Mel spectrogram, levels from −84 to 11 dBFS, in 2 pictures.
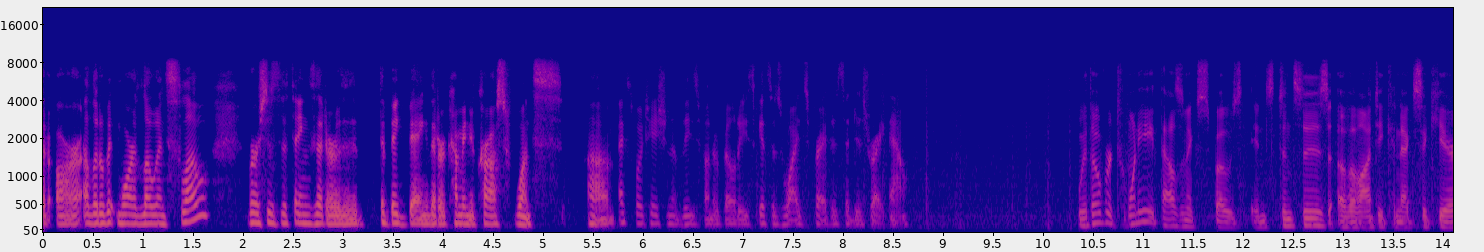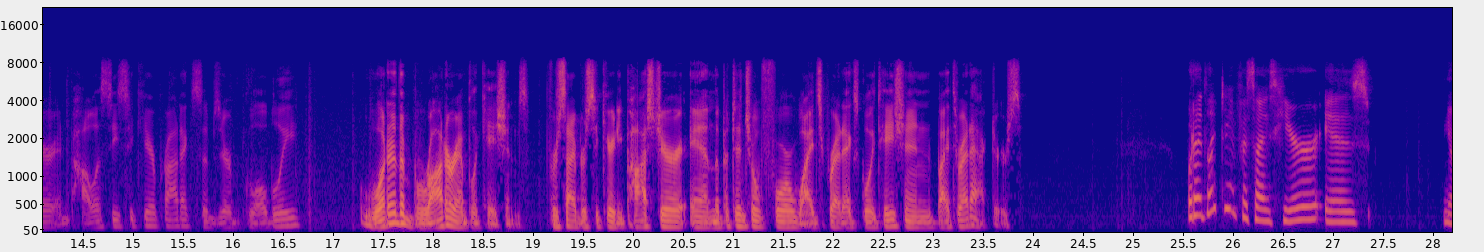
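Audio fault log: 5.50–7.23 s and 10.83–16.74 s, automatic gain rising: the gain control judged the input too quiet and slowly raised its gain, about 4 dB after the talker moved back and the level fell by about 16 dB, then about 8 dB over nearly six seconds, so voice and room noise swell together.
19.19–23.54 s, automatic gain falling: after the talker moved around 17 s, the control found the input too loud and eased its gain down by about 5 dB over four seconds, so the voice starts loud and then sinks along with its background.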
